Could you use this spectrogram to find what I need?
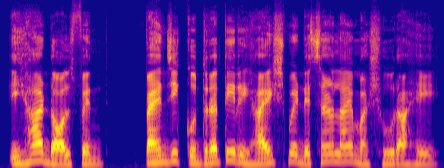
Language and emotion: Sindhi, neutral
